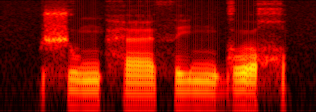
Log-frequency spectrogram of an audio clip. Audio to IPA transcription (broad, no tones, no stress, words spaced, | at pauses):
ʃuŋhæθiŋɡoχ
